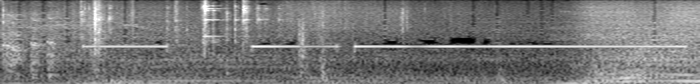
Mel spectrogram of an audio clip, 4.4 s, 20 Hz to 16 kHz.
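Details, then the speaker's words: Cold Honda Pilot V6 idling after two more cleaned junkyard fuel injectors were fitted; steady even idle, faint whistle, no stumble, zero misfire at low or high rpm, runs best yet. "I'm very very happy to report that this thing is running the best it has yet there is zero misfire at all in the low or high rpms"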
